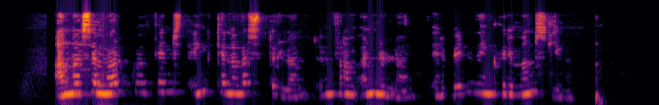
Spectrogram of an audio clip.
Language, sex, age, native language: Icelandic, female, 50-59, Icelandic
